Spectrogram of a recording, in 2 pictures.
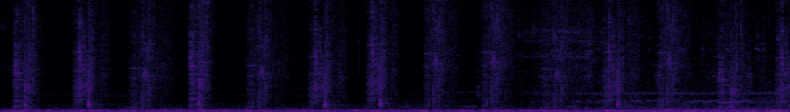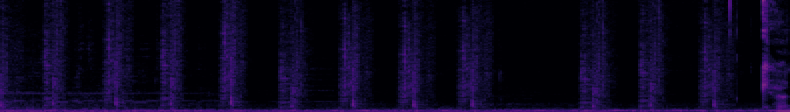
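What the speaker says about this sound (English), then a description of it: "You think you hear the soft patter of footsteps behind you" Soft, evenly spaced footsteps patter steadily in the Star Wars: Knights of the Old Republic video game, light taps repeating over a constant low ambient hum with no talking.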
